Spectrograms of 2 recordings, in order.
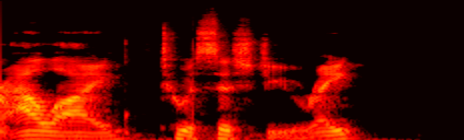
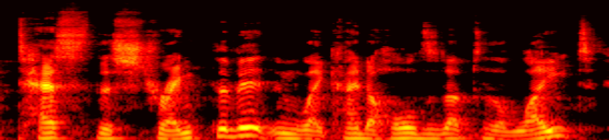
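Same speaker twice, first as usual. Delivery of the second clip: usual speaking voice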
